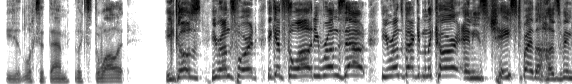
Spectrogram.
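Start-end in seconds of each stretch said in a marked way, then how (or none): 2.0-7.2 much higher, louder breathless telling; excited retelling. Real, not acted. Host tells cohost the chase, high, excited. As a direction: race through the chase with rising thrill.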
